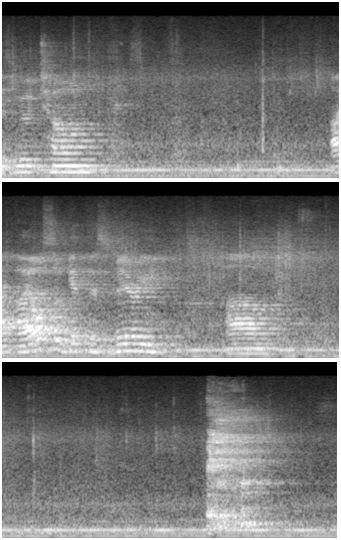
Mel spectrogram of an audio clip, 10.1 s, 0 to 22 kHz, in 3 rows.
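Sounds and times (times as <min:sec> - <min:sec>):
faint low hum: 0:00.0 - 0:10.0
man coughing: 0:08.8 - 0:09.7.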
